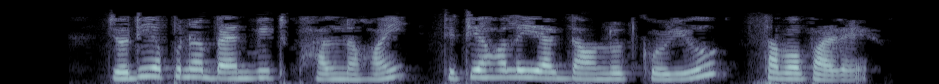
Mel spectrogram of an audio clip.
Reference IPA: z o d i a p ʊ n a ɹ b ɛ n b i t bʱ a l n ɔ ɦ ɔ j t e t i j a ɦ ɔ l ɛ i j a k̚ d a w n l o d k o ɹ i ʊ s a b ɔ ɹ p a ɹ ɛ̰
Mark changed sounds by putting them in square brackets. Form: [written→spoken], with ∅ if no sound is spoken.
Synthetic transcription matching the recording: z o d i a p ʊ n a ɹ b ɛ n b i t bʱ a l n ɔ ɦ ɔ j t e t i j a ɦ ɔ l ɛ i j a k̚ d a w n l o d k o ɹ i ʊ s a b ɔ [ɹ→∅] p a ɹ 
